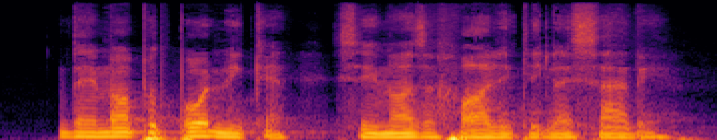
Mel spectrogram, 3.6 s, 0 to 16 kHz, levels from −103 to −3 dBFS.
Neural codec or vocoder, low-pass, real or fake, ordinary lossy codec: codec, 32 kHz, 1.9 kbps, SNAC; 14.4 kHz; fake; AAC, 48 kbps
